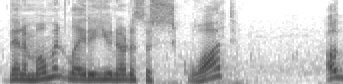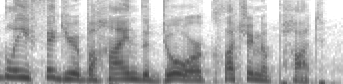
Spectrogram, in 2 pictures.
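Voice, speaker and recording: A man's voice: high voice, lively intonation, moderate pace, darkish tone, no room sound. A man reading game narration aloud on a livestream in a playful, theatrical way. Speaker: game streamer.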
